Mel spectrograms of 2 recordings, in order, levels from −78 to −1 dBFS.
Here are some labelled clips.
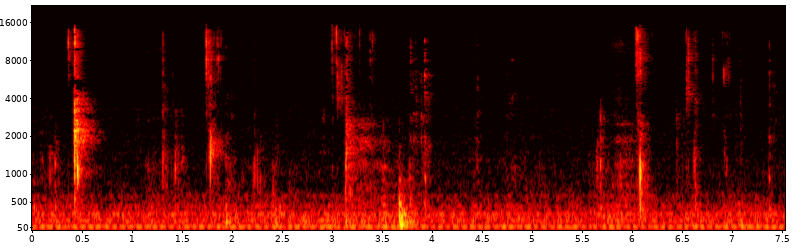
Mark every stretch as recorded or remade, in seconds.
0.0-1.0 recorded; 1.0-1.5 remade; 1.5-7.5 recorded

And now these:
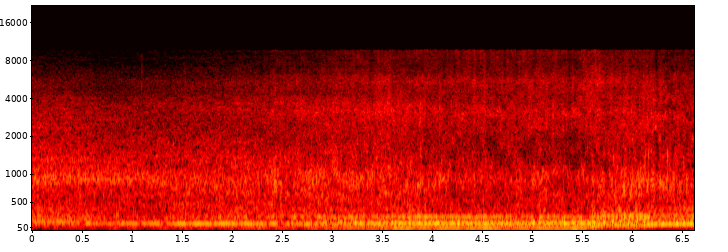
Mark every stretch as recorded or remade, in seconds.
0.0-2.2 recorded; 2.2-6.6 remade

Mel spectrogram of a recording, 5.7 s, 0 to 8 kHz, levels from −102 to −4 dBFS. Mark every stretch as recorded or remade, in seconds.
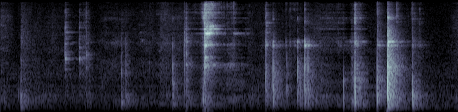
0.0-2.3 recorded; 2.3-3.1 remade; 3.1-4.0 recorded; 4.0-4.6 remade; 4.6-5.7 recorded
